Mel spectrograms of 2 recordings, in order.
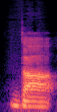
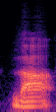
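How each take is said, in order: First: The d is a full dental stop. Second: The d is a soft interdental approximant. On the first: "contrastar también" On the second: "con la expirante, que en este caso, más que propiamente dental, es interdental"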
